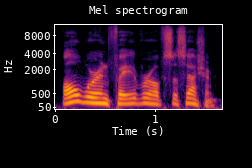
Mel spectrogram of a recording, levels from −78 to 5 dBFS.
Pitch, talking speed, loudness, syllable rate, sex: 160 Hz, 215 wpm, -16 LUFS, 6.5 syllables/s, male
